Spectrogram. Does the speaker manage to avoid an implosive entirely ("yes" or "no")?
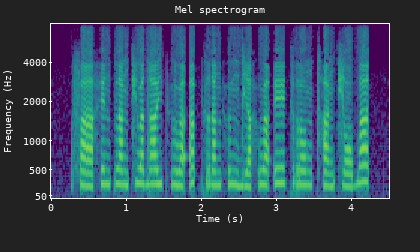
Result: yes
